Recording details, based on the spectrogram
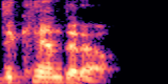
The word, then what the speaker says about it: DeCandido: No, it's pronounced DeCandido. – DeCandido, thank you.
